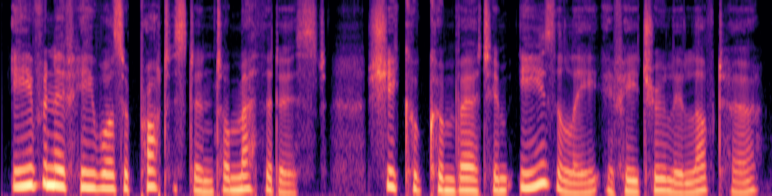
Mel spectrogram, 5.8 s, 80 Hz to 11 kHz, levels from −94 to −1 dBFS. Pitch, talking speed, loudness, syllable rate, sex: 205 Hz, 185 wpm, -18 LUFS, 5.4 syllables/s, female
